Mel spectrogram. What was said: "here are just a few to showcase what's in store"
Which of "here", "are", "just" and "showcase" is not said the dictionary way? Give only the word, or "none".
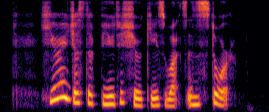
none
